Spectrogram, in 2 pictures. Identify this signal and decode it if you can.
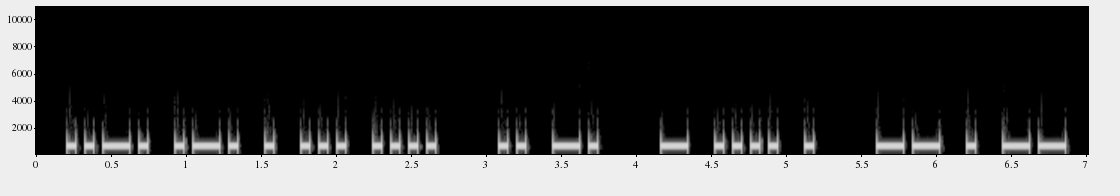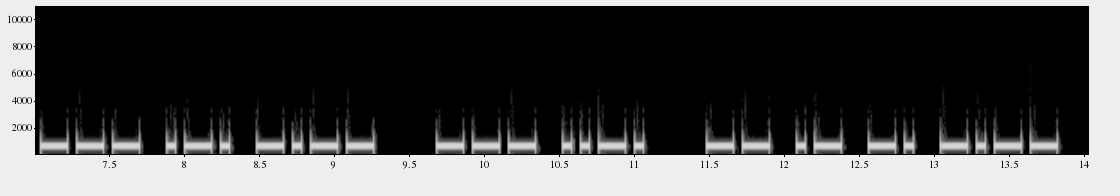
Morse code, heard as a keyed tone, about 20 wpm, 700 Hz. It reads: FRESH IN THE MEMORY OF MANY
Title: Sentences from Top 1300 Words 20wpm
